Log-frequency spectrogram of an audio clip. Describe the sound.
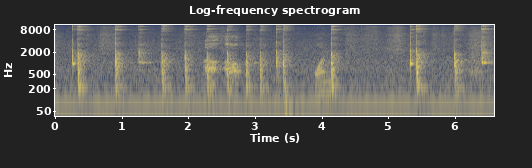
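A ping pong rally: sharp, bright ball clicks bouncing back and forth at an irregular quick pace, with brief pauses, while a voice speaks occasionally in between.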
